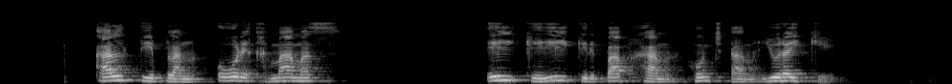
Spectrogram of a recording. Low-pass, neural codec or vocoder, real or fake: 7.2 kHz; none; real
